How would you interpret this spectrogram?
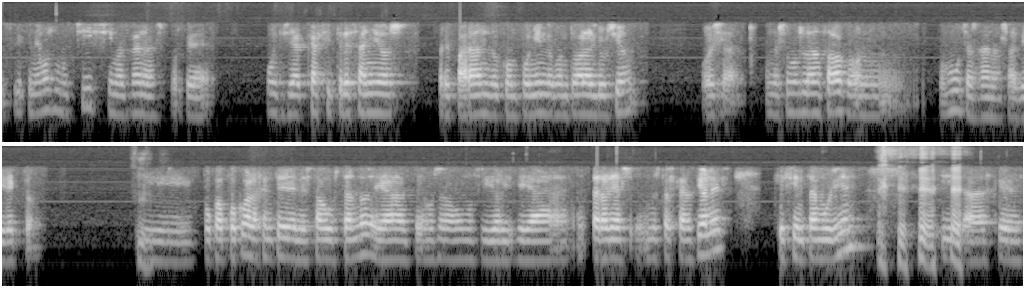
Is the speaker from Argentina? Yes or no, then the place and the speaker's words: no; Navarre, Spain; Somos navarros, sí, exactamente.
